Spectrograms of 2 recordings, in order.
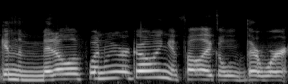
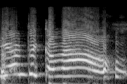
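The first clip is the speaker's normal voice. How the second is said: imitated scream, higher and louder; 10 semitones higher, 9 dB louder than usual. Retelling friends shouting to hidden kids: imitating someone screaming. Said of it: "screaming to us".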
